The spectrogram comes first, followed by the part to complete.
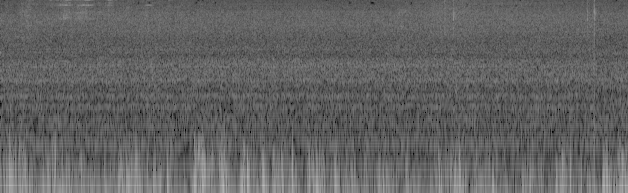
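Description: Low, irregular rumbling background noise on the microphone, with no distinct events.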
